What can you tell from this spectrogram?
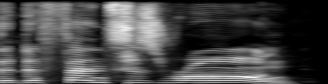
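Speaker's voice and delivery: slow, high-pitched movie line with a lightly put-on New York accent. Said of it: "everybody was like".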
